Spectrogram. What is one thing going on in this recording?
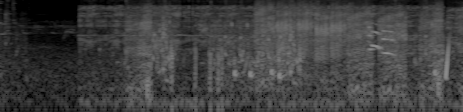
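A reeling sound whirs steadily as a fish is fought.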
